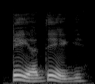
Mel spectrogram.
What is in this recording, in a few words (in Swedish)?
"ledig", Swedish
